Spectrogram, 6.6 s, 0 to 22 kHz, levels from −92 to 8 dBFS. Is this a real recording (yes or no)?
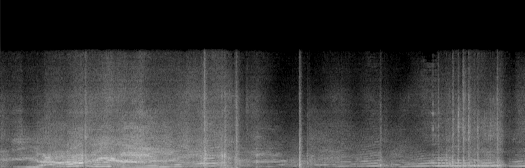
no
